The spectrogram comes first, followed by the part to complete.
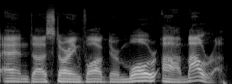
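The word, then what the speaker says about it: Moura: So written directed by clever fiho and starring Vagner Mo uh Ma. Ma is how he pronounces that last name.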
